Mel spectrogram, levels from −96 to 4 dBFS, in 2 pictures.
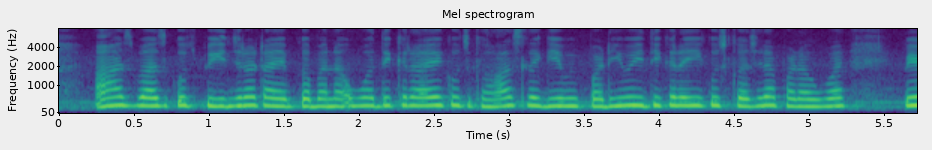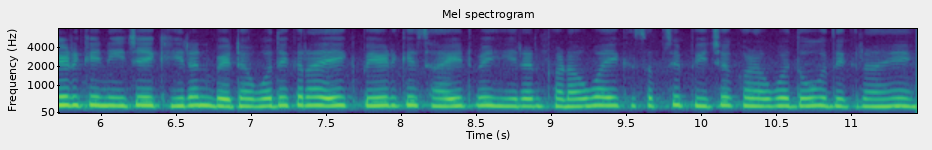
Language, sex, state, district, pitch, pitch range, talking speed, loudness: Hindi, female, Bihar, Bhagalpur, 280 Hz, 265-290 Hz, 250 wpm, -22 LUFS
